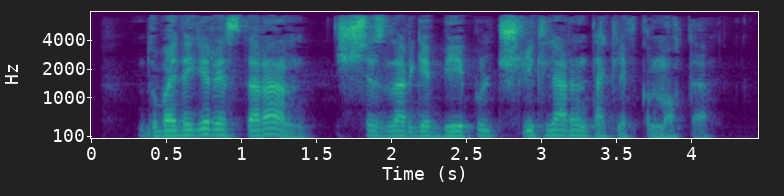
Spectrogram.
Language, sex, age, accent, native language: Uzbek, male, 18-24, Toshkent shahri, Uzbek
